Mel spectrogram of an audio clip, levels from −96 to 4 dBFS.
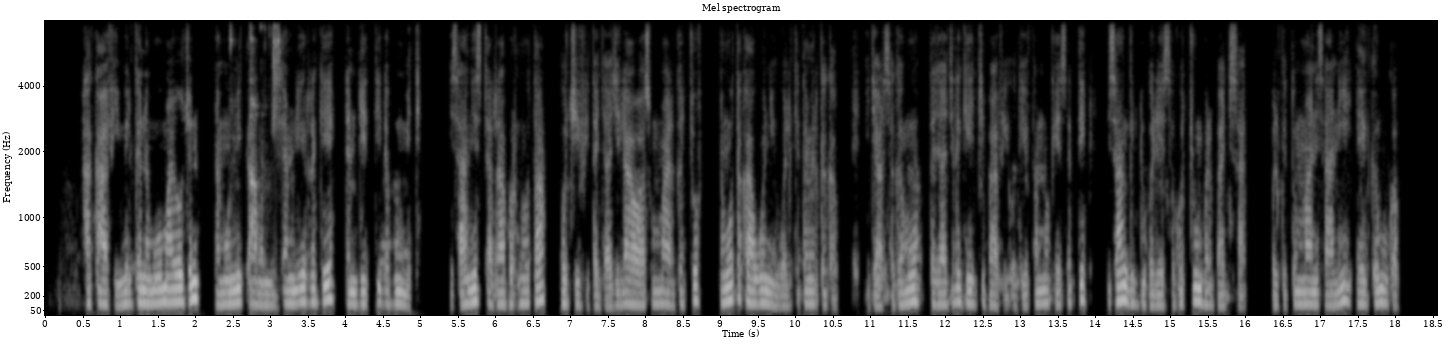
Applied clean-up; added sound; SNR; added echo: neural mask model Resemble Enhance denoiser.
